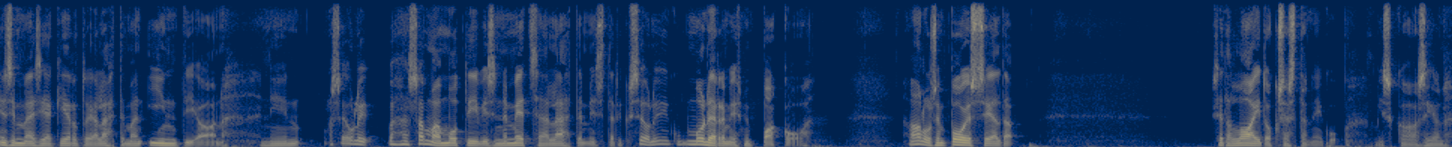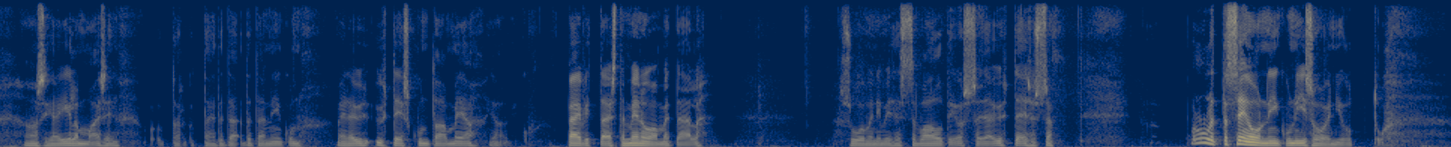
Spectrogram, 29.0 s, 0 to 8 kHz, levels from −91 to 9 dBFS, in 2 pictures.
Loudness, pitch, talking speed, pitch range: -35 LUFS, 105 Hz, 120 wpm, 95-115 Hz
